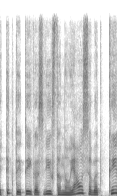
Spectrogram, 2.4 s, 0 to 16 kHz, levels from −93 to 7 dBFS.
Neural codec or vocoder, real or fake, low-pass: autoencoder, 48 kHz, 32 numbers a frame, DAC-VAE, trained on Japanese speech; fake; 14.4 kHz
